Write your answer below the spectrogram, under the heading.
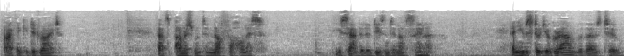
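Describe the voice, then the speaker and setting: Actor as a deep-voiced, quiet confidant. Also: male voice, normal speed, long pauses, highs cut off, noisy background, natural voice. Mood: calm, reassuring. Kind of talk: radio drama acting.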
